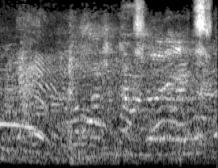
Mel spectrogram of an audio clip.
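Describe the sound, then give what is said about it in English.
A loud, steady stadium crowd roar of many overlapping voices, dense and unbroken, with a couple of brief high-pitched shrieks rising above the din. “Can you hear this crowd? Nobody's leaving.”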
